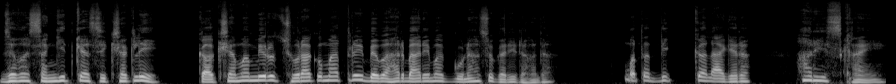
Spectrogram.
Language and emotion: Nepali, sad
